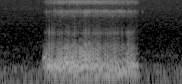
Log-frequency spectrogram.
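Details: Fonzie snoring: a single low, rattling snore lasting about a second on one breath, in a quiet room.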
